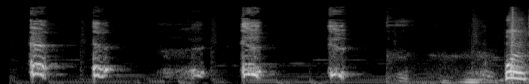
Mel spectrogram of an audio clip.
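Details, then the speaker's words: Young child's croup cough, a more advanced form of laryngitis in which a virus makes the vocal cords swell: repeated harsh, barky coughs. "Ama yani bu büyük oranda bir kup öksürüğü yani Laranjit daha ileri bir formu da diyebiliriz buna burada ses telleri bir virüs tarafından tutuluyor ve şişiyor daha çok küçük çocuklarda görüyoruz"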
